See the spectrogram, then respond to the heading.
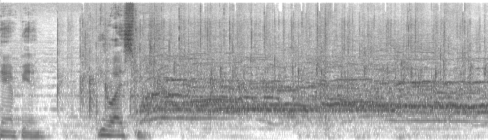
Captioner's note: audience cheering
